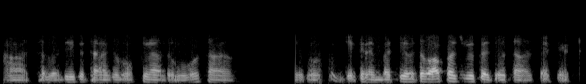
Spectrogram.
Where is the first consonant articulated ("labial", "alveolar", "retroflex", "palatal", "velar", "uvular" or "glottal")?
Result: glottal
